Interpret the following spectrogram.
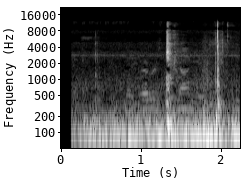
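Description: Baseball bat striking a pitched ball in batting practice: a sharp crack near the end, after another sharp knock about a second in, over a steady low rumble.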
